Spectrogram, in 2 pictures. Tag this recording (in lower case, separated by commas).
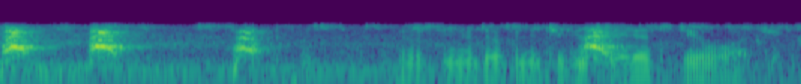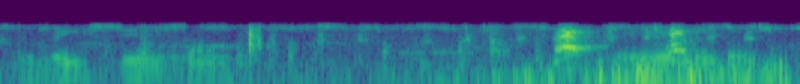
speech, animal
